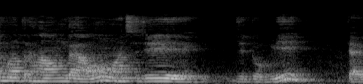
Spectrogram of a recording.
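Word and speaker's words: Raom Gaom: Raon Gaon. Pronuncia assim, ó.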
